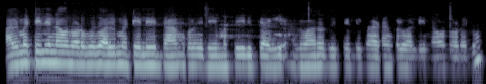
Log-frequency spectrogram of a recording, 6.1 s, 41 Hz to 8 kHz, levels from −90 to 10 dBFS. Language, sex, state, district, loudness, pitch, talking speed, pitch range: Kannada, male, Karnataka, Bijapur, -25 LUFS, 130 Hz, 140 wpm, 125-140 Hz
